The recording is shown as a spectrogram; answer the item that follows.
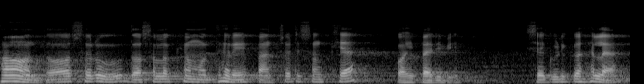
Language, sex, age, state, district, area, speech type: Odia, male, 45-60, Odisha, Jajpur, rural, spontaneous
